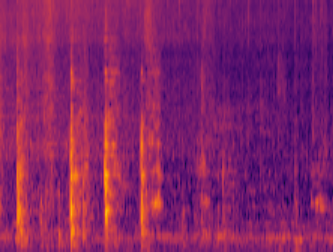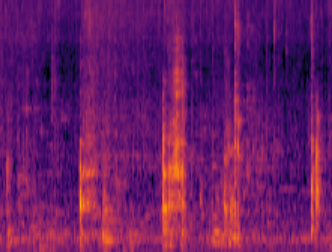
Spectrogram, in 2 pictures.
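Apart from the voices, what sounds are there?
coleslaw mix frying and being stirred in pan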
